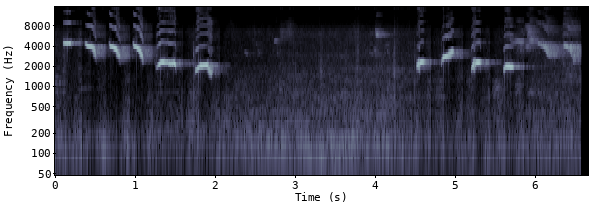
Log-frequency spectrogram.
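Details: Greater green leafbird song used to trigger singing in a stalled bird: a rapid cascade of six ringing whistled notes dropping in pitch, a quiet gap of two seconds, then another descending whistled run ending in a rising flourish.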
